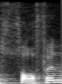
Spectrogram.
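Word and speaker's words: soften: इसको सॉफन बोलते हैं, टी म्यूट है इसमें, टी का उच्चारण नहीं होता है, सॉफन, थोड़ा कम कर दिया इस नुकसान को।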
